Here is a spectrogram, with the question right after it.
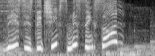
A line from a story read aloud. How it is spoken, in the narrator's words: she cried out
